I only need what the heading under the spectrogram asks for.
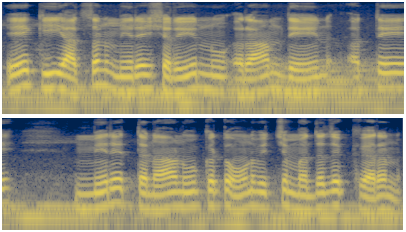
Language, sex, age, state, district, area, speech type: Punjabi, male, 30-45, Punjab, Hoshiarpur, urban, spontaneous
